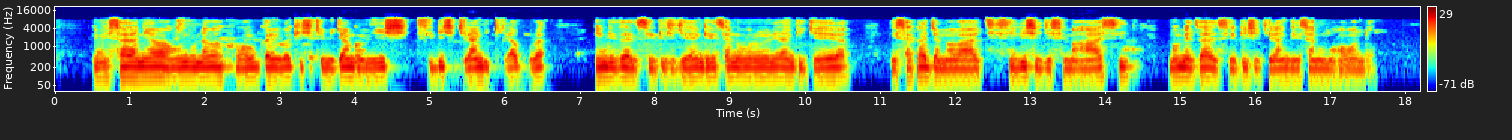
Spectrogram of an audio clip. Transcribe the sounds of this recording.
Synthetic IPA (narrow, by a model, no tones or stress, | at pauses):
imisaɾanejaβahuːŋɡunaβakʰob̚ɡajuβakiʃicimiɟaːŋɡo̞miːʃi̥isiɡiʃe̥ciɾaːŋɡiciɾakuɾa | iːndizazisiɡiʃiɟiɾaːŋɡiɾisanuβuɾuɾuniɾaːŋɡiɟeːɾa | isakad͡ʒamaβaːtʰi̥siɡiʃeɟisimahaːsi | momezazisiɡiʃeciɾaːŋɡiɾisanumuhoːndo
